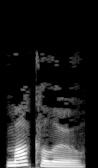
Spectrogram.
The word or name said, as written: makalu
